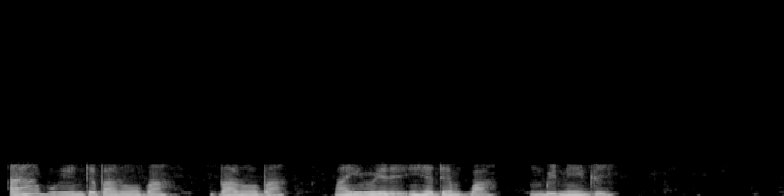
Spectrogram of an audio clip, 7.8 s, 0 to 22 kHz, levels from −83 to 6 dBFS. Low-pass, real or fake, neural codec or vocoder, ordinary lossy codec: 3.6 kHz; fake; vocoder, 22.05 kHz, 80 mel bands, WaveNeXt; none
